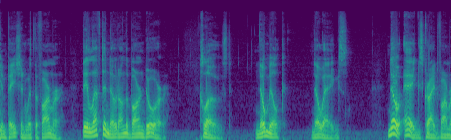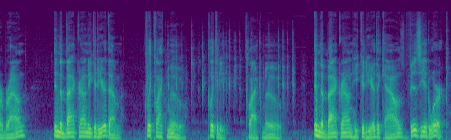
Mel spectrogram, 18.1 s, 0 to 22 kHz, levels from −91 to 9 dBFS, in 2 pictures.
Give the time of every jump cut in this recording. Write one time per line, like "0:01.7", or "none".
0:13.1
0:15.1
